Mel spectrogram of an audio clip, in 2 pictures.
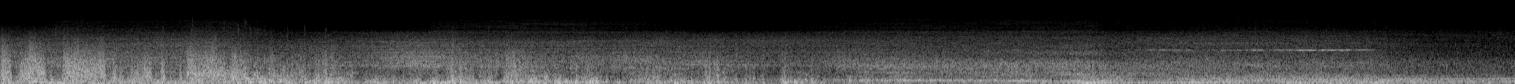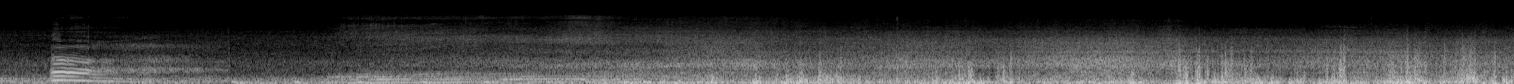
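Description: Wind buffeting the microphone of a Teverun Fighter Supreme 7260R electric scooter riding along a road, with car traffic alongside. The wind dies down through the middle while the scooter is stopped behind cars, with a brief falling whine just past halfway, then builds again as it pulls away.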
